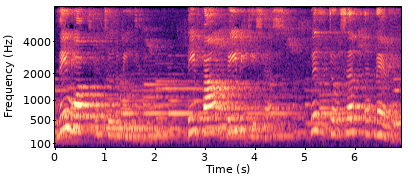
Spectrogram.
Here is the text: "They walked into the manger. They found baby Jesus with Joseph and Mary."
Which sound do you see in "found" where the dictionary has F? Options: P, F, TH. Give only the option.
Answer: F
